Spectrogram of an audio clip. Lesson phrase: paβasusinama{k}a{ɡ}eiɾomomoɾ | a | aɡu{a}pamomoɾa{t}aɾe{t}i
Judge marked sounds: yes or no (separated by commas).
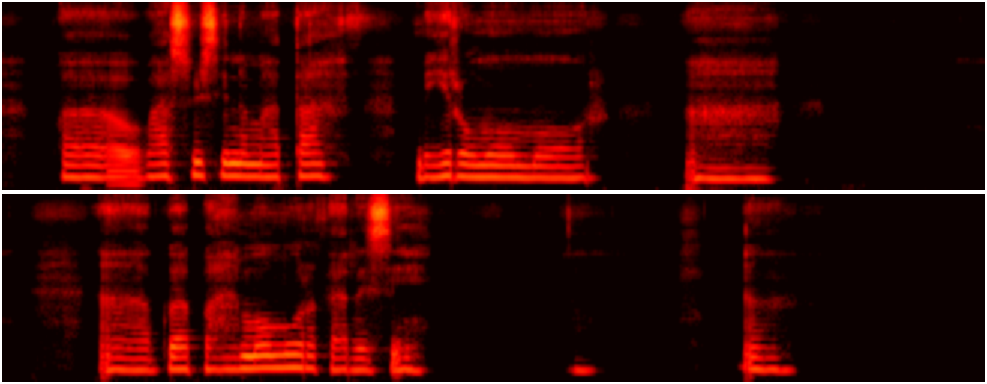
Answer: no, no, yes, no, no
